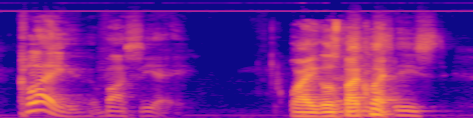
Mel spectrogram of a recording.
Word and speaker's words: Clavacia: I just realized I've been saying it wrong. I thought it was Cleasier. No, it's Clay Vasier.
